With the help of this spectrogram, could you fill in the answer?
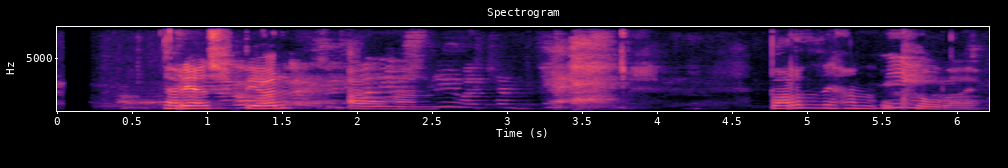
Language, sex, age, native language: Icelandic, female, 11, Icelandic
